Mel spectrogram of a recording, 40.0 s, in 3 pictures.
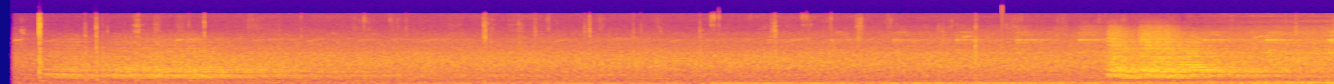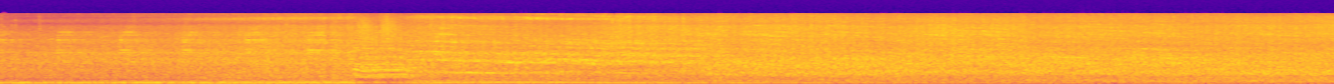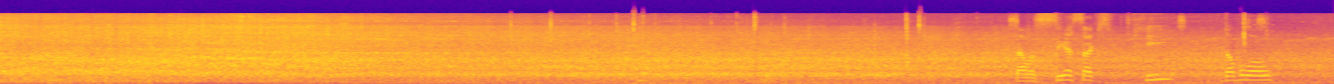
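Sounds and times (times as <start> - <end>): locomotive engine drone: 0.2 - 40.0
train horn: 0.4 - 3.0, 11.0 - 13.0, 15.8 - 20.4
train cars clickety-clack: 2.9 - 39.4.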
